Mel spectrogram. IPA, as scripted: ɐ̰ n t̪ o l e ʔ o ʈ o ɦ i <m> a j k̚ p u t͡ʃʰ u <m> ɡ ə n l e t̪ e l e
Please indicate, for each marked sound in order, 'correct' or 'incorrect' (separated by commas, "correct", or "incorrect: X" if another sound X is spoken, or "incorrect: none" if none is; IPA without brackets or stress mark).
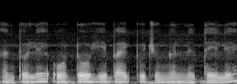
incorrect: b, incorrect: ŋ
